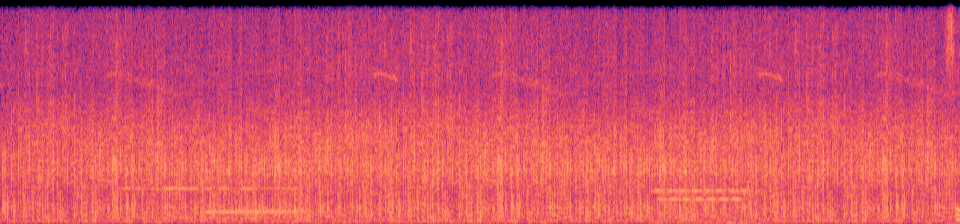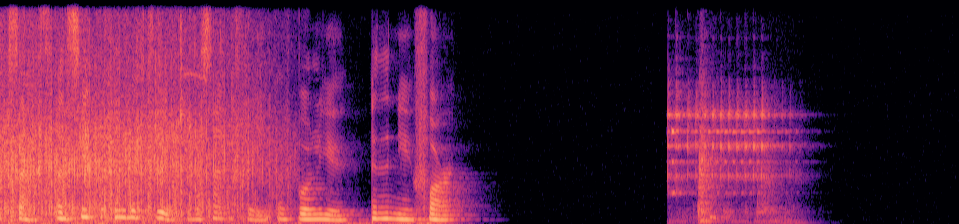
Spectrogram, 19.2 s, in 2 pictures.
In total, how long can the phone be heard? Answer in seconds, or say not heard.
4 s.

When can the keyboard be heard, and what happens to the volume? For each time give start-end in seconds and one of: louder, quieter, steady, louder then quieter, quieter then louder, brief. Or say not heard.
not heard.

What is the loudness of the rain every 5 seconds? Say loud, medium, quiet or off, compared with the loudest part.
loud, loud, medium, off.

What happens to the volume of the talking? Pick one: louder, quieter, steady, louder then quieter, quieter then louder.
quieter then louder.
